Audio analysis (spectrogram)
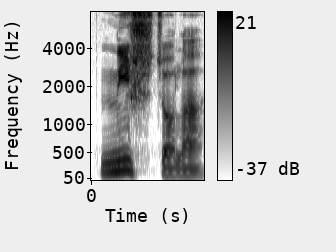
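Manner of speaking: "নিশ্চলা" slowly as nish-cho-laa; careful Sanskrit pronunciation. Shown as a demonstration. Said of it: "নিশ্চলা উচ্চারণটা কেমন?".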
